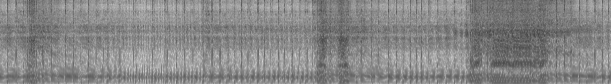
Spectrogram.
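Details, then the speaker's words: Echo two-stroke with Zama carburetor, first start after repair, on choke: a high buzz runs steadily, pitch rising and falling briefly as idle and jet are adjusted, holding speed without dying. "All right. Nice, nice, nice. Let's uh turn up the idle a little bit."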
